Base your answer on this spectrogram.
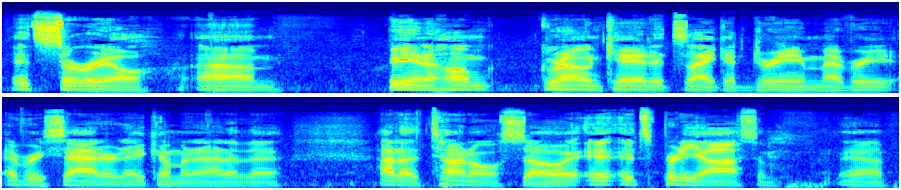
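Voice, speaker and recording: A man's voice: fairly low pitch, fairly even intonation, fairly quick, fairly bright tone, smooth. A young man from Nebraska, a college football player, giving short, plain interview answers. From Lincoln, Nebraska. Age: young adult.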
